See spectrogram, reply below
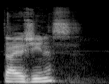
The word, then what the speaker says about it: Diogenes: The lantern and the old man and the dog all point to a representation of this ancient philosopher called Diogenes, I think. I don't know if I'm pronouncing that correctly, or Diogenes. – Diogenes.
